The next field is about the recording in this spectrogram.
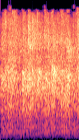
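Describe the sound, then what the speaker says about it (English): An audience gives the governor a round of applause, a brief, loud, steady burst of dense clapping with no voices over it. "Big round of applause to the governor there."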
